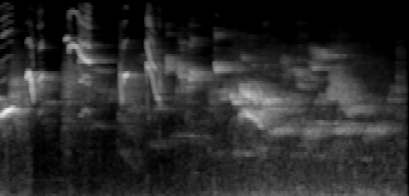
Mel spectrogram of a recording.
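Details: Crystal-clear orange-headed thrush lure song: several quick high whistles and sharp flicks, trailing into a softer, blurred warbling passage that fades toward the end.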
